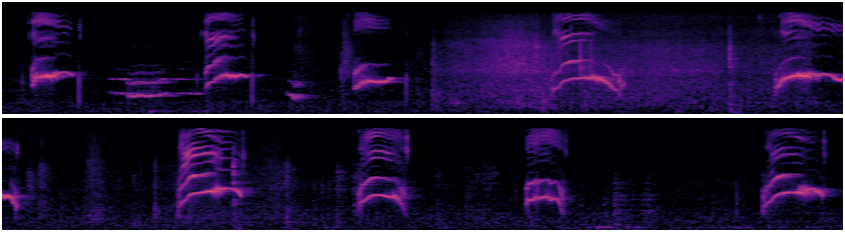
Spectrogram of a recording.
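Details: Young cat born to Lulu, a Scottish Fold, and Leo, a British Shorthair, meowing persistently at its mother: high, sharply rising and falling mews repeated every second or two, with a few lower, softer cries and faint rustling between.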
